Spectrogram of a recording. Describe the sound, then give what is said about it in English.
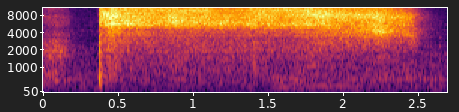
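Faint high-pressure hissing aboard a station: a steady, airy hiss that starts abruptly, holds evenly for about two seconds, then fades out. “a kind of faint hissing sound, like a high-pressured”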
